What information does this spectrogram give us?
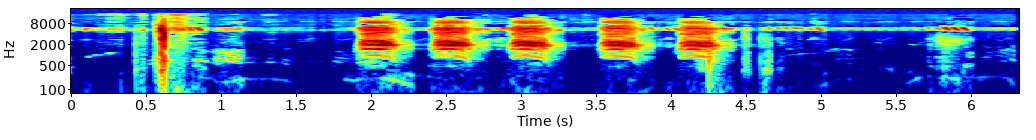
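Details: Black francolin, said to call in winter and summer, delivers a rhythmic series of five loud, rasping, broadband notes about half a second apart, preceded by a sharp click and faint high whistles.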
